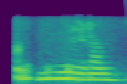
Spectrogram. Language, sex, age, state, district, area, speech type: Telugu, female, 18-30, Andhra Pradesh, West Godavari, rural, conversation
